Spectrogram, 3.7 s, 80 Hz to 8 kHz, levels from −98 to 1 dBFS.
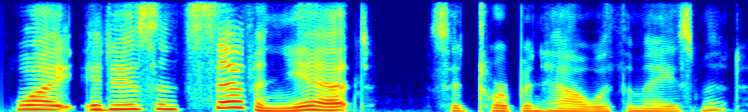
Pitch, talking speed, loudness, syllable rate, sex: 240 Hz, 145 wpm, -18 LUFS, 4.5 syllables/s, female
